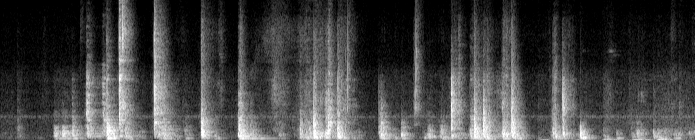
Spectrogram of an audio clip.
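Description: Heavy winch power cables being handled and pulled along a Jeep's sheet-metal fender: a run of irregular knocks, scrapes and rubs.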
